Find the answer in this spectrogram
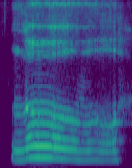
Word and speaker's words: Louisville: Karen, you're from Louisville. Is that correct, Dr. Dr. K? Close. It's called Yeah. Pronounce it. Lolville.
